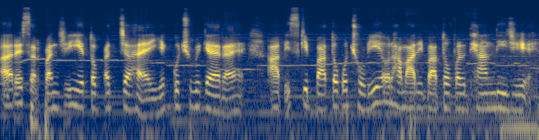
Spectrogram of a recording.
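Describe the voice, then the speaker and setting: A woman acts out a greedy village man in a cartoon moral story. The voice is bright and forceful, pleading and protesting, with faint music behind. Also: on the low side, moderate pace, gravelly, lo-fi sound. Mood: insistent. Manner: protesting, insistent.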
